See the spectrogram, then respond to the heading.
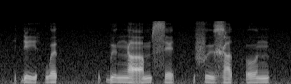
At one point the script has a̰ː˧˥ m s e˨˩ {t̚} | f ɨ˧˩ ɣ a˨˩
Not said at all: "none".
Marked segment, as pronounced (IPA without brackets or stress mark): t̚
